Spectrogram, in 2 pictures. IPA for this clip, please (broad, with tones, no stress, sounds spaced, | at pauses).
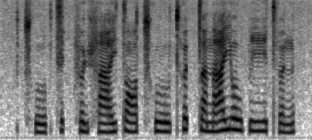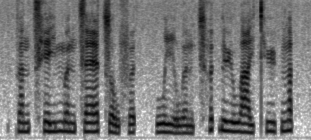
t͡sʰ uː˨ k̚ t͡s ɪ˥ k̚ f ɵ˨ ɥ f aː˨˥ j t̪ ɔː˨˥ t͡sʰ uː˨ t̪ʰ ɵ˥ t̚ t̪ ɐ˧ n aː˥ j o˧ w p iː˧ t̪ʰ ɵ˨˧ n | k ɐ˨ n t͡sʰ e˨˧ j m ɵ˨ n t͡s ɛː˨˥ t͡s o˨˩ w f ɵ˨ t̚ | w iː˨˩ w ɵ˨˩ n t͡sʰ ɵ˥ t̚ l yː˧ w aː˨ j t̪ʰ yː˧ p̚ ŋ ɐ˥ k̚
